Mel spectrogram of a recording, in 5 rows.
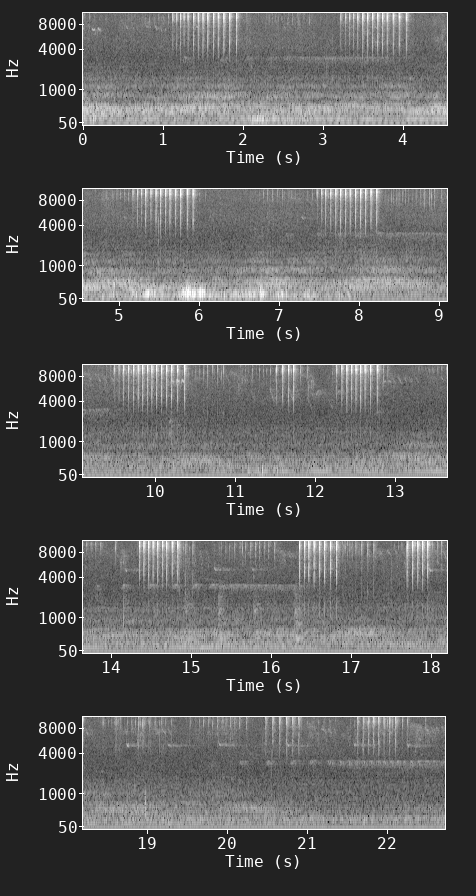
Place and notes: SMIP RANCH, D.R.A.P., San Mateo County, CA, USA - Clicks
Recording of clicking sounds by insects
28 May 2014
